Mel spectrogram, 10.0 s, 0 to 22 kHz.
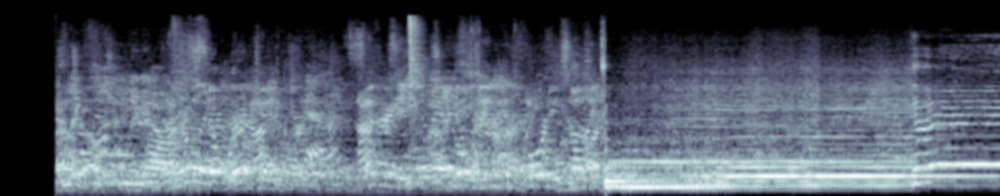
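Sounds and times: guitar note sliding up: 0:06.0 - 0:09.3
electric guitar chord ringing: 0:06.0 - 0:09.8.

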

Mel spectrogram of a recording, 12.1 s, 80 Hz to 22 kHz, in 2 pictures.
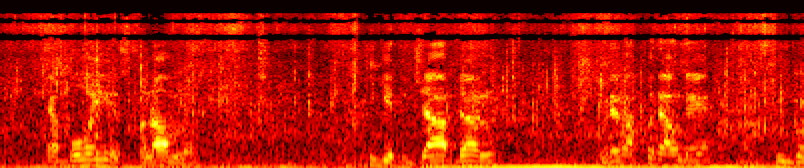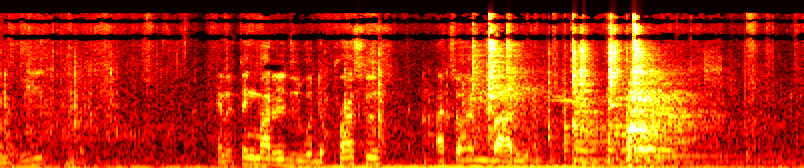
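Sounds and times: metal gate latch clanking: 0:09.5 - 0:11.6
metallic ringing: 0:09.5 - 0:11.7.

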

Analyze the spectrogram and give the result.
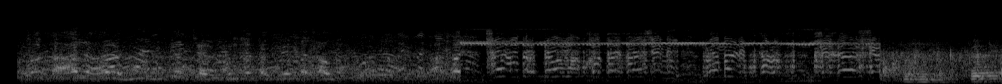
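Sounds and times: crowd chatter: 0:00.2 - 0:08.9.

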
